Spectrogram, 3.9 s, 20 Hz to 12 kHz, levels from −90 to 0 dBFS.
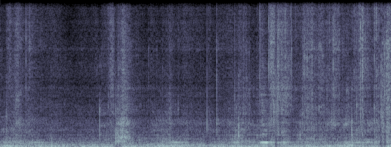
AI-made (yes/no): yes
